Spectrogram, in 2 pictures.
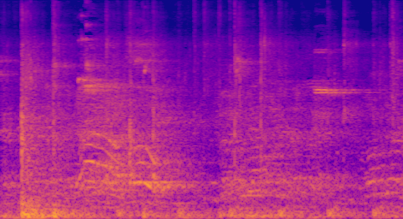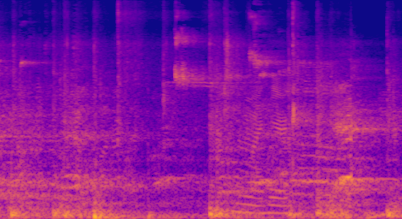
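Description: A volleyball being struck and hitting the hardwood floor of a large gym, with sharp smacks right at the start and a couple more later on, amid players shouting and calling during the rally.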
